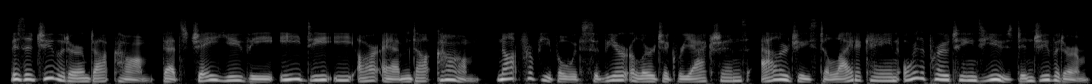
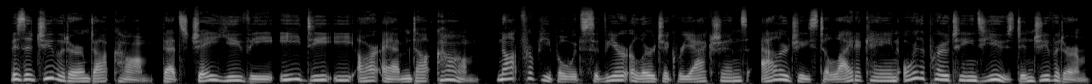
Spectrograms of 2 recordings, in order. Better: second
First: muffled; slightly; fading above 3.5 kHz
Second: none

